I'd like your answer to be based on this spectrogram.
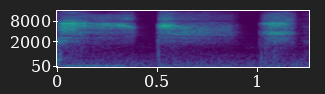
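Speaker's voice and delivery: breathy unvoiced shushing; shushing in a whisper to the viewers. Shown as a demonstration. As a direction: hush like in the Bruno song. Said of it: "I'm here just like".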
